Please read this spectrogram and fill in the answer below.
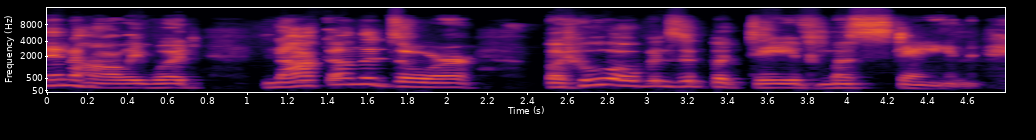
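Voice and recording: This woman speaks at a fairly slow pace. Her voice sits low for a woman and swings widely in pitch.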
